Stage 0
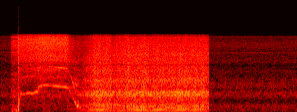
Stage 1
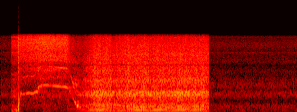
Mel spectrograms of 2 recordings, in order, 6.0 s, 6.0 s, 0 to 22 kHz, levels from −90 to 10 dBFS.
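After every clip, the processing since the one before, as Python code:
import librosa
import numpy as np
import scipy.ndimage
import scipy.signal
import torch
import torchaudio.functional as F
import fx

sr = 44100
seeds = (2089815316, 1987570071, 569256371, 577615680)

y = x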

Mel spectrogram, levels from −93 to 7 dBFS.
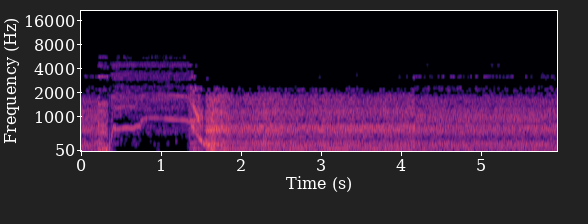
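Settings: y = fx.over_compress(x, sr, threshold_db=-42.0, ratio=-1.0)
y = scipy.signal.savgol_filter(y, 41, 4, mode='constant')
y = fx.spec_topn(y, sr, count=64)
y = y * 10.0 ** (6.0 / 20.0)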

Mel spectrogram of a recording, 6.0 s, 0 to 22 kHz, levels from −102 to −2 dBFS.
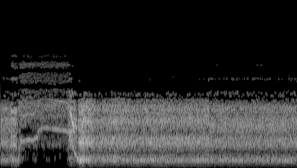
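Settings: y = fx.cabinet(x, sr, low_hz=180.0, low_slope=24, high_hz=4700.0, hz=(190.0, 370.0, 540.0, 1100.0, 1500.0, 3300.0), db=(8, -10, 5, 6, 10, -6))
y = y * 10.0 ** (-3.5 / 20.0)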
